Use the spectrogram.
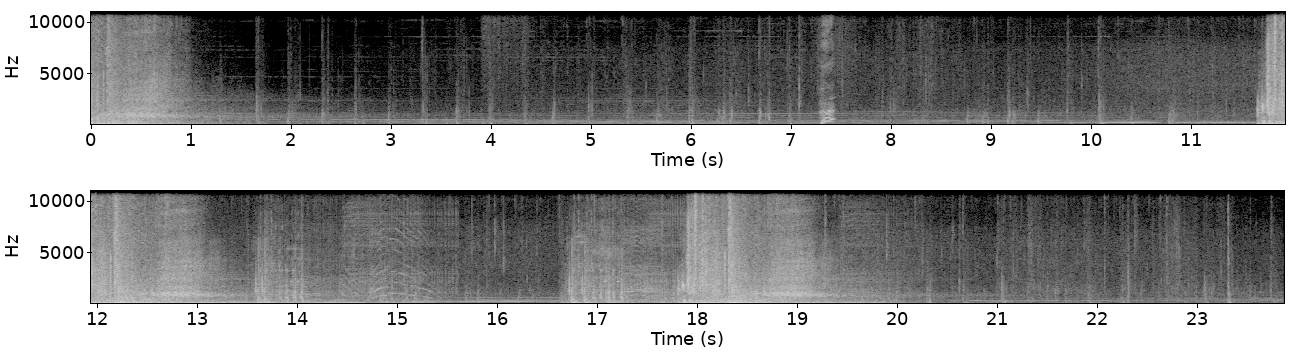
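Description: Depulso force spells fire in the Hogwarts Legacy video game as a few sharp, loud whooshing bursts, widely spaced against quiet game ambience. The last two land close together.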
